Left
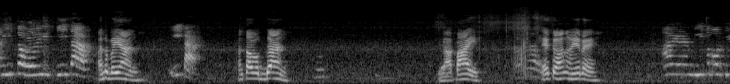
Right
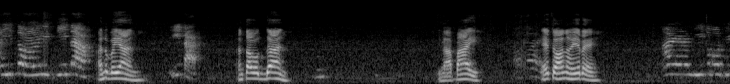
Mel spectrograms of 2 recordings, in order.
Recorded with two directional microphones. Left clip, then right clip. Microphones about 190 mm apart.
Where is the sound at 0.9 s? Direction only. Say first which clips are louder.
Even; 25° right (ahead or behind).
